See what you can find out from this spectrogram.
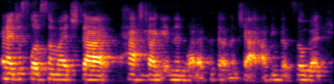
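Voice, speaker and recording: A woman's voice: deep voice, little pitch movement, quick pace, vocal fry, reverberant, muffled recording. A woman in her late twenties hosting an interview, effusive with praise as she asks her questions. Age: late 20s. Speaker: host. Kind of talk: online interview.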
